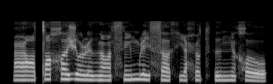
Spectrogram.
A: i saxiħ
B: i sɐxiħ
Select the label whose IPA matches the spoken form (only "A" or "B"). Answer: B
